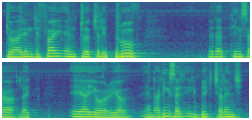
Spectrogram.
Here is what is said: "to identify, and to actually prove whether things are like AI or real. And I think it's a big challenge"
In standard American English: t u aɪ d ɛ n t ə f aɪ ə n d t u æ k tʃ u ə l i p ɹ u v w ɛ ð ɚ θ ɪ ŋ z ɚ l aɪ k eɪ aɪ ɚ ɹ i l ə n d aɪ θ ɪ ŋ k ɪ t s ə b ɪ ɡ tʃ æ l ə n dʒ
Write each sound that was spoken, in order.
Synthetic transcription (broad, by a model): t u aɪ d ɛ n t ə f aɪ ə n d t u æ k tʃ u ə l i p ɹ u v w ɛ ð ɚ t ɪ ŋ s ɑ l aɪ k eɪ aɪ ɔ ɹ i l ə n d aɪ t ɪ ŋ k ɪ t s ə b ɪ ɡ tʃ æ l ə n dʒ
